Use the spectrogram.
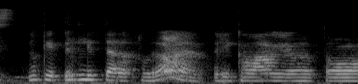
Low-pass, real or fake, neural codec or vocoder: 14.4 kHz; fake; codec, 44.1 kHz, 2.6 kbps, DAC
